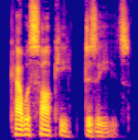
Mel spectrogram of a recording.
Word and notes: kawasaki disease: British English

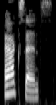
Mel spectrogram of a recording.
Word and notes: accents: British English

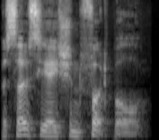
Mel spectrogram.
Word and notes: association football: British English

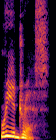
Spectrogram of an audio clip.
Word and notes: readdress: British English

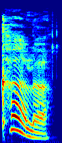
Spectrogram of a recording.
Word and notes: curler: British English

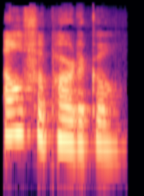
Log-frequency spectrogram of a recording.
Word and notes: alpha particle: American English

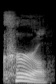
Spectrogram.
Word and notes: curl: American English

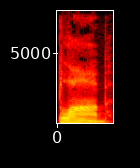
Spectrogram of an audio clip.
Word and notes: blob: American English

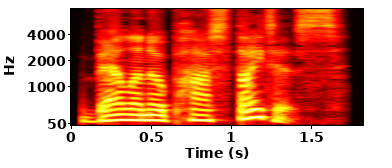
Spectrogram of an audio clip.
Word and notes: balanoposthitis: British English

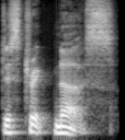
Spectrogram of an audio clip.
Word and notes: district nurse: British English

